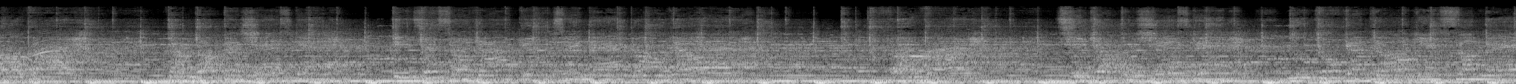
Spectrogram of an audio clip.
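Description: Live K-pop concert sound through arena loudspeakers: a male singer singing over a loud pop backing track with a heavy, steady bass beat.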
